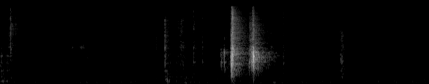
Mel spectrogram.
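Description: Plastic tag-attacher gun clicking as it is squeezed and worked: a few light clicks, then two loud sharp snaps about two and a half seconds in, and one faint click near the end.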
